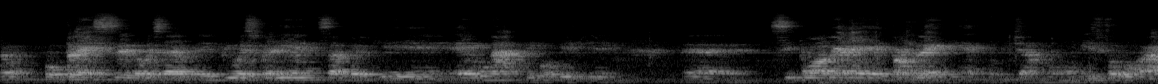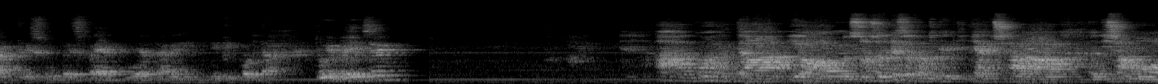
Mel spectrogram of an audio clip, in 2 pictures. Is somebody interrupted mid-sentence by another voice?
No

